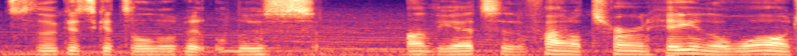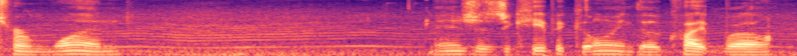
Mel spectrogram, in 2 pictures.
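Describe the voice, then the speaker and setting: A man calmly commentating a sim race, calling driver positions and penalties with frequent fillers. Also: mid-range voice, moderate pace, slight background noise. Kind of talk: live sim racing commentary.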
